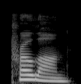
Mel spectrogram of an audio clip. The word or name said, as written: prolong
